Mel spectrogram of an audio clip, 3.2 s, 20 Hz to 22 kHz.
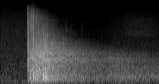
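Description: A 20 gauge Indian Creek 555 shotgun fires a Federal TSS number 9 turkey load at about 18 yards, a single sharp loud blast followed by a long decaying outdoor echo.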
